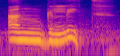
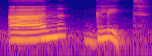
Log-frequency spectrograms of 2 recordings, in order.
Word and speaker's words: אנגלית: And in Hebrew we say Anglit, Anglit, Anglit, Anglit.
